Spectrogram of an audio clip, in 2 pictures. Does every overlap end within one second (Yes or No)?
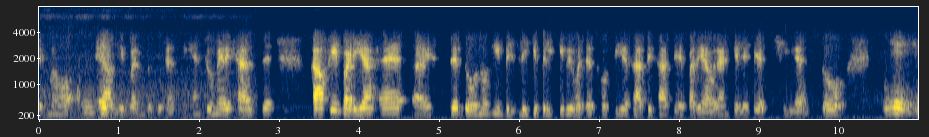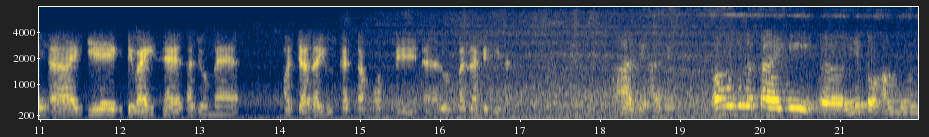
Yes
